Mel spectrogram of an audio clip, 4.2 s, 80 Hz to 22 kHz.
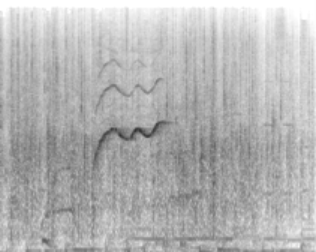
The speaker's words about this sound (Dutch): Nog 1 keer een daverend applaus.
